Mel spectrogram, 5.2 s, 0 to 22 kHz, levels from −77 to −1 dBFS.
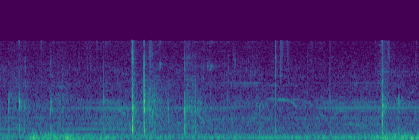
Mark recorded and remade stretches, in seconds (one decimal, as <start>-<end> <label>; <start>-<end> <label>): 0.0-1.1 recorded; 1.1-3.2 remade; 3.2-5.2 recorded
